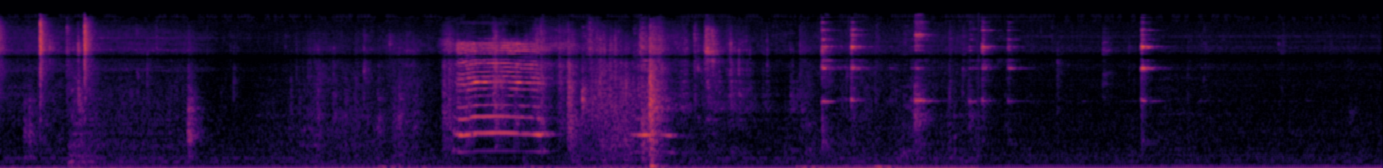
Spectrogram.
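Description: Kitchen utensils knocking and clinking against a stainless saucepan, with a sharp knock about halfway and a run of light ringing clinks after that. A short pitched bleat-like squeak is heard just before the knock.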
